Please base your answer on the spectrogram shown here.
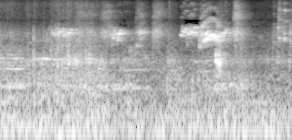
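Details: Caged budgerigars, a group of around fifty during transfer to a larger flight cage, twitter softly, then give a louder squeaky, wavering call past the midpoint, with low background noise.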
